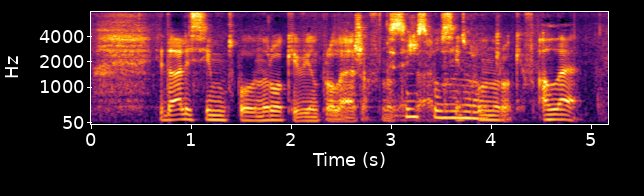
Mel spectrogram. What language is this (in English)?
Ukrainian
